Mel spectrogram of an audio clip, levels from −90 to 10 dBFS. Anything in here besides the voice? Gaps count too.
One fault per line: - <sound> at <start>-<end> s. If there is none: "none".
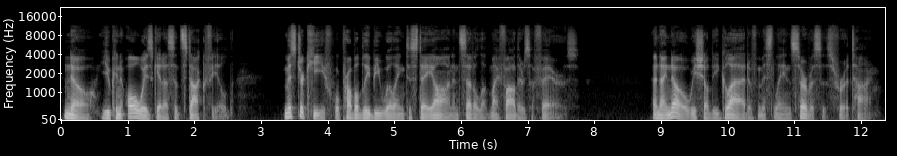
none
